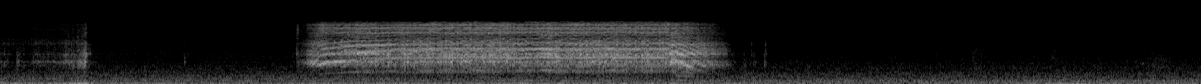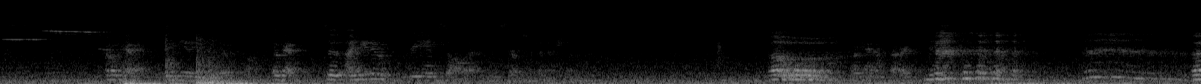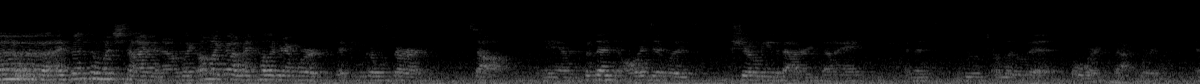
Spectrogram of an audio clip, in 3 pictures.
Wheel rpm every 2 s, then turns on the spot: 10, 50, 160, 80, 0, 0, 0, 0, 0, 0, 0, 0, 0, 0, 0, 0, 0, 0.
none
